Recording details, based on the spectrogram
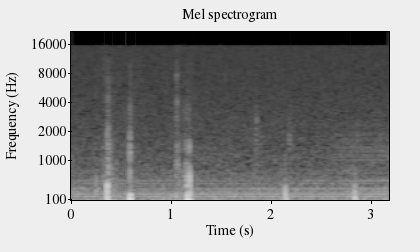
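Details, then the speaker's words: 1960s Symphonic Model 962 tube-amp record player, powered up on a current limiter: steady low hum with light clicks that does not change with volume, pointing to the power supply filter capacitors. "Not volume sensitive. So we know just what that is, don't we? It's gonna be the power supply."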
